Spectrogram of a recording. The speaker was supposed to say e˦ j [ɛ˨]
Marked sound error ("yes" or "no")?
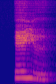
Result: yes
